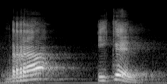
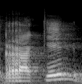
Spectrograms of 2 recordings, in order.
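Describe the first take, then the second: First: RA, pause, KEL, both drawn out; syllable by syllable. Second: Said in the usual way. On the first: Shown as a demonstration. Teacher checking Raquel for vowel sequences, syllable by syllable. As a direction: slowly split Raquel into RA and KEL. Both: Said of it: "No hay concurrencia".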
